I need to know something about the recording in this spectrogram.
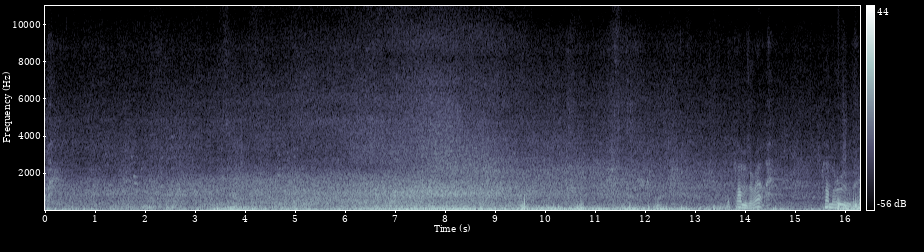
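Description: Wind rushes steadily past a moving motorcycle outdoors.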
